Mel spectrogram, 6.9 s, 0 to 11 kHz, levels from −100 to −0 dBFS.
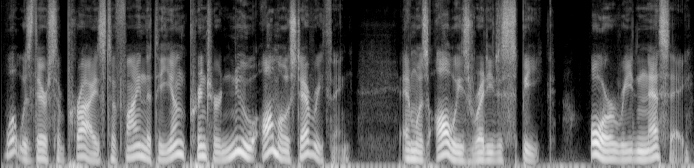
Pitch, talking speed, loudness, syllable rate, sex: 135 Hz, 205 wpm, -18 LUFS, 5.5 syllables/s, male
